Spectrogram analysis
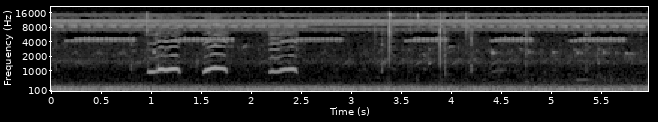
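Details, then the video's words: Three tonal, slightly arching coos from a wild baby monkey hiding in a thorny tree, still calling out for his friend, set against evenly repeating high insect buzzes and a low constant hum. "What a p.o.o.r baby monkey, hiding in a thorny tree and continuing to call for his friend"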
